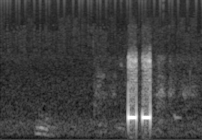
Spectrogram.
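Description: Two short electronic beeps in quick succession on a web-conference phone line, about a second and a quarter in, after a stretch of near quiet. The beeps come as a telephone dial-in participant's line becomes active.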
